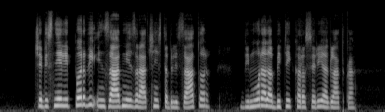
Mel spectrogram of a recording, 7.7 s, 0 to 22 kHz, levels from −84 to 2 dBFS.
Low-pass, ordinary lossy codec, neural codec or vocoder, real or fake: 14.4 kHz; none; codec, 32 kHz, 1.9 kbps, SNAC; fake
